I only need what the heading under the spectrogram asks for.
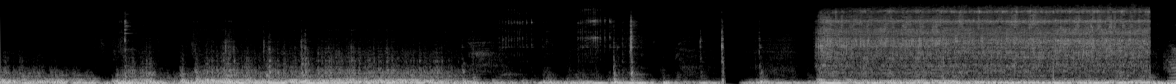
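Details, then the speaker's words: Ford 7.3 IDI diesel with fan clutch removed during water pump replacement: rough, uneven clicking and grinding as the pump pulley is turned by hand, a badly worn water pump bearing; the pump was also leaking at the bottom. "now that that fan clutches off you can hear how bad this bearing is"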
